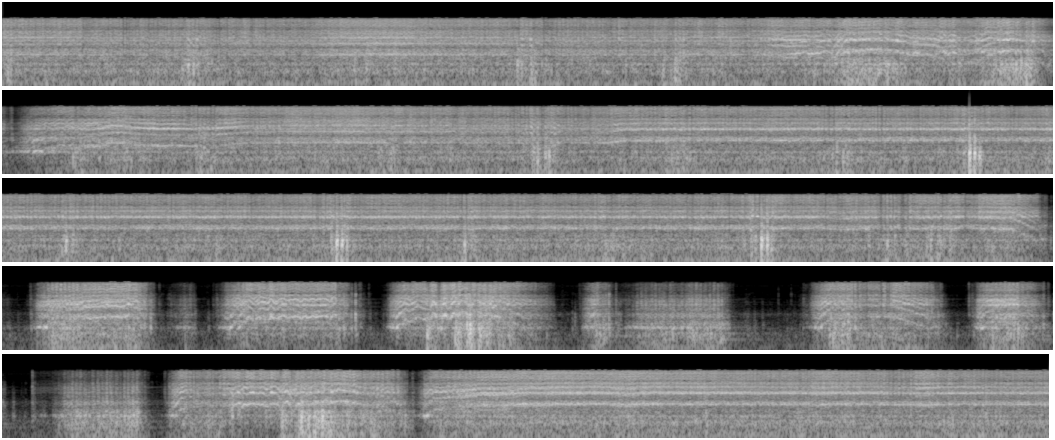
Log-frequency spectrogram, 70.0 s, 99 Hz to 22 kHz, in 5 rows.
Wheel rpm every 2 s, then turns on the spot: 200, 200, 200, 200, 200, 220, 190, 120, 180, 200, 200, 230, 230, 230, 230, 230, 230, 230, 230, 230, 190, 100, 80, 130, 80, 40, 80, 60, 30, 160, 180, 200, 230, 230, 230.
50-52 54-58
